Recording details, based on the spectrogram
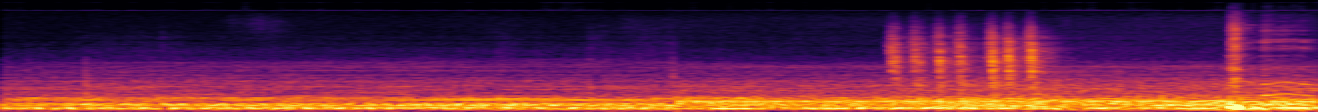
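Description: Keys of a typewriter striking in quick bursts over a steady low rumble, with a short cluster of rapid clacks near the end and one sharper hit after a pause.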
